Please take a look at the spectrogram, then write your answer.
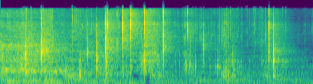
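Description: The wrapper of an M&Ms chocolate bar is peeled open from the back, giving a close, continuous crinkle of plastic packaging with sharp little crackles for about two seconds.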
